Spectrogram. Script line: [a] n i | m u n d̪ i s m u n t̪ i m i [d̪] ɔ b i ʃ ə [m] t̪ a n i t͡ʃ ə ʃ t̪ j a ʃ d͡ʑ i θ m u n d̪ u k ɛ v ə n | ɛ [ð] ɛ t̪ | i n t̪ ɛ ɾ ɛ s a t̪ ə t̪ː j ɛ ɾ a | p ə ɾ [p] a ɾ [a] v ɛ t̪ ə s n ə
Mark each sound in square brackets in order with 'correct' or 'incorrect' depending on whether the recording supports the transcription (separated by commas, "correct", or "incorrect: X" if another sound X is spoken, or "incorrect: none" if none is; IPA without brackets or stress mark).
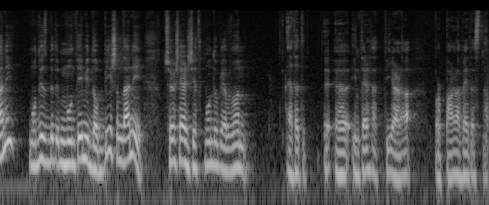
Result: correct, correct, correct, correct, correct, correct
